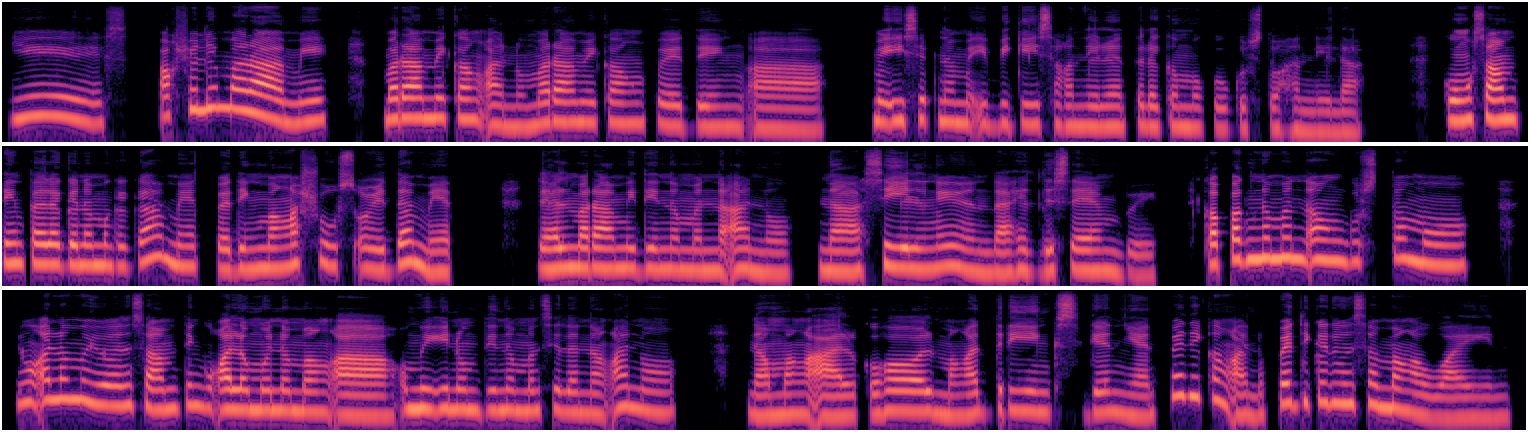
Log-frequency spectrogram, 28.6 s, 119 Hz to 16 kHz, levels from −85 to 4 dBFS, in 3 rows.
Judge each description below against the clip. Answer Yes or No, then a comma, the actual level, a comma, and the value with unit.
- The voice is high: Yes, high, 230 Hz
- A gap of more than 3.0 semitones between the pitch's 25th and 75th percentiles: Yes, average, 4.0 semitones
